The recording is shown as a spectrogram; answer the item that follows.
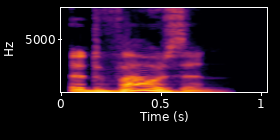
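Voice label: "advowson", British English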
